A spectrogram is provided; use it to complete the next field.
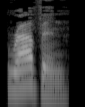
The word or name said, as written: ravyn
